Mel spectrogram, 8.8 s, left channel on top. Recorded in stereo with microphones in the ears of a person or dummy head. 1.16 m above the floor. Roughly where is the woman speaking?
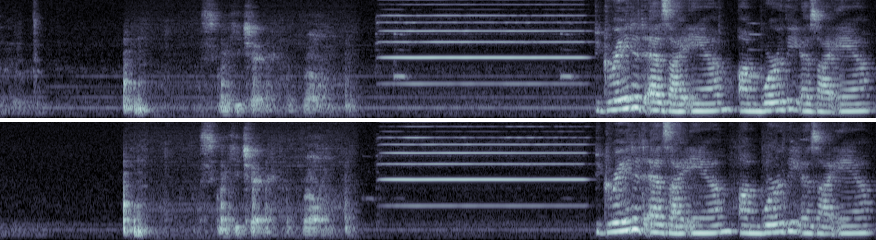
Left.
